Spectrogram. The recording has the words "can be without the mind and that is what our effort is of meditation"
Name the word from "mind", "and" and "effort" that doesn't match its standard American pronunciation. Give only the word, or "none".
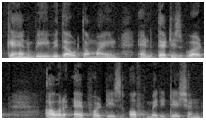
effort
